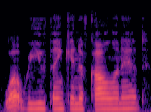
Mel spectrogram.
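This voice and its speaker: A man's voice: high voice, monotone, normal speed, dry recording, close to an everyday voice. A man playing a sweet, weary Southern US husband and roofer in an intimate ASMR roleplay, with an affectionate, teasing, folksy drawl. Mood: curious, affectionate. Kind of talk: intimate ASMR roleplay, one side of a conversation.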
